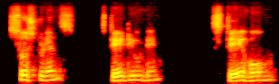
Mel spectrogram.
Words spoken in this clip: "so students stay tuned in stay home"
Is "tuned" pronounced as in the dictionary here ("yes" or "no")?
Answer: no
